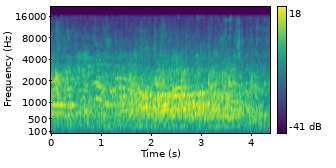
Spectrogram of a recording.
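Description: Spectators' voices and chatter filling an indoor athletics hall, steady and without clear words, as runners near the finish of a race.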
